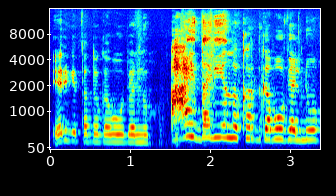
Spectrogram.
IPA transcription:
ˈɪrʲɡʲɪ tɐˈdʊ ɡɐˈʋɐʊ ʋʲɛlʲˈnʲuː ˈɐj ˈdɐ ˈʋʲiɛnɐkɐrt ɡɐˈʋɐʊ ʋʲɛlʲˈnʲuː

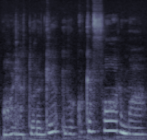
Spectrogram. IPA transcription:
oː ˈɑːlʲɛ ˈtʊ rɐˈɡʲɪ ɪ ˈʋɐ ˈkoːkʲɛ ˈfoːrmɐ

